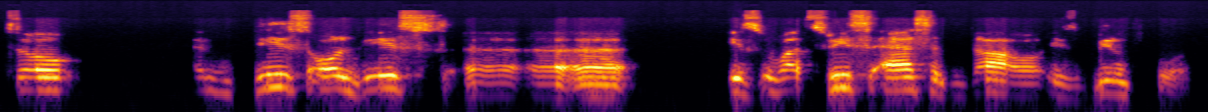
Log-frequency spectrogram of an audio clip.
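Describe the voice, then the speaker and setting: A man's voice: a little high, very animated, slow, vocal fry, mellow, husky, no echo. A man from Slovenia answering podcast interview questions, with many fillers and restarts. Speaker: startup founder, guest. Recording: tinny phone-like call audio.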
